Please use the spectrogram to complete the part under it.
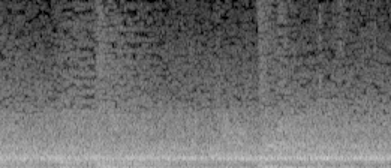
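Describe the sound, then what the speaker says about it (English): Stadium crowd roaring through a football third-down play, a dense, loud and continuous wall of cheering and shouting that holds steady without a break. "These fans are going absolutely nuts."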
